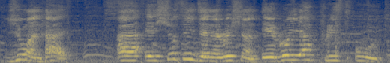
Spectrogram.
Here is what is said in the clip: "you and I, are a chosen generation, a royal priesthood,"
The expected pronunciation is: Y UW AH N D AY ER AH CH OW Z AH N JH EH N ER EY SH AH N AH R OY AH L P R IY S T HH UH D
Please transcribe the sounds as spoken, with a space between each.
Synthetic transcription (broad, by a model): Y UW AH N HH AY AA AH SH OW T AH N JH EH N ER EY SH AH N AH R OY AH L P R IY S T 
